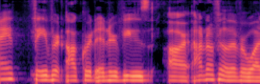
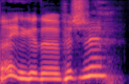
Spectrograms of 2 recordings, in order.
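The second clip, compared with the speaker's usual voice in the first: high, awkward mumble, barely committing; 8 semitones higher than usual. Retelling a comedy bit at a baseball game, imitating Kyle Mooney mumbling. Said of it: "mumbling to baseball players".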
